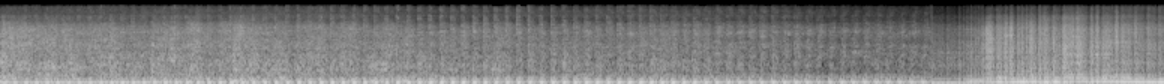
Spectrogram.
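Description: An all-terrain vehicle engine idles nearby.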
